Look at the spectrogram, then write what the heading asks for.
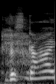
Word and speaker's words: Vizcaya: Vizcaya.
